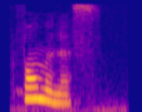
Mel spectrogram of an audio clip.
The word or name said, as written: fulminous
